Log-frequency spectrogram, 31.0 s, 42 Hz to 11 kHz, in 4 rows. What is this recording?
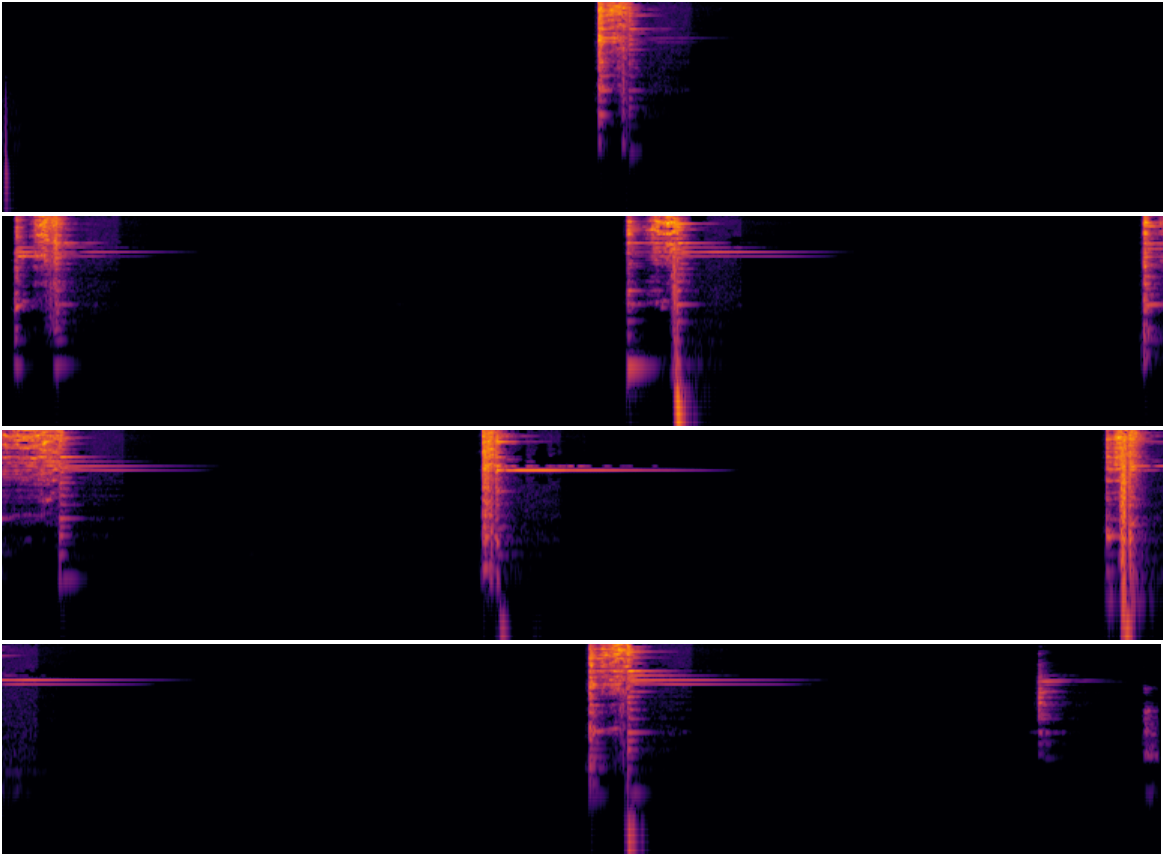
Sword Sounds 01
Scraping two kitchen knives together to get that classic "shing" sound. Recorded on iPhone 6S and cleaned up in Adobe Audition.
metal, unsheath, sword, sheath, knife, blade, shing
